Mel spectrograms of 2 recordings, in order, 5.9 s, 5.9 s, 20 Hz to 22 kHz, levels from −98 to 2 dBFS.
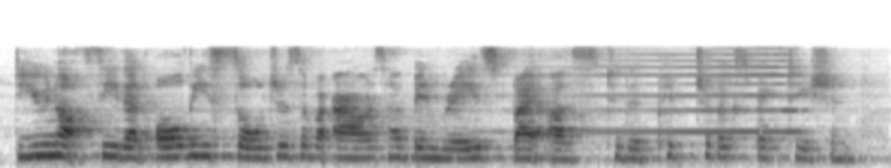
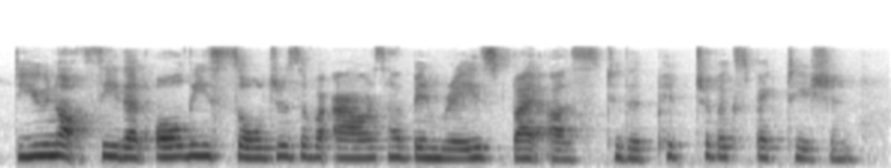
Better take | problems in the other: second | background sound (Bowed string instrument); 15 dB below the speech // room echo; dies away in 1 s

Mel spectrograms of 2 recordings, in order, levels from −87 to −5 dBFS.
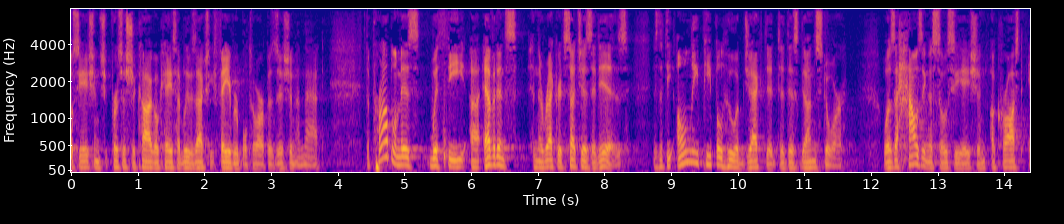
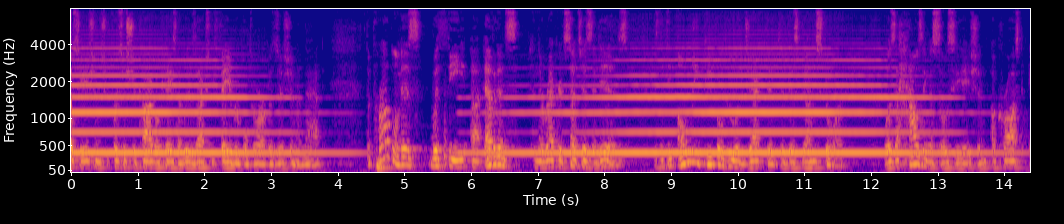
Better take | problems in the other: first | background sound (Wind instrument, woodwind instrument); 3 dB above the speech // room echo; dies away in 0.3 s

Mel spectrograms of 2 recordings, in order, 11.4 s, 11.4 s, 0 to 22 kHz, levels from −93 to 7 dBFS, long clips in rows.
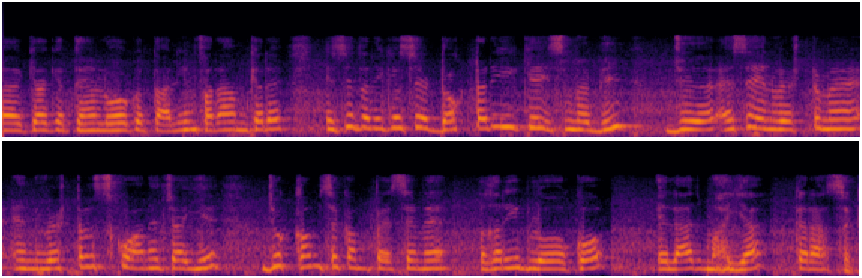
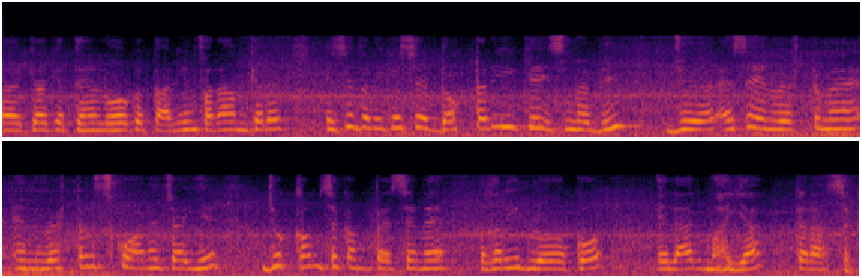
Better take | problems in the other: first | background sound (Breathing + Animal); 14 dB below the speech

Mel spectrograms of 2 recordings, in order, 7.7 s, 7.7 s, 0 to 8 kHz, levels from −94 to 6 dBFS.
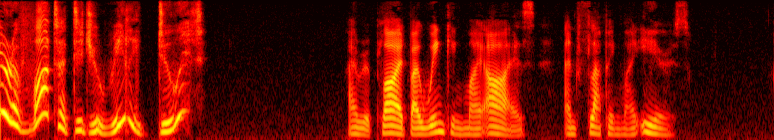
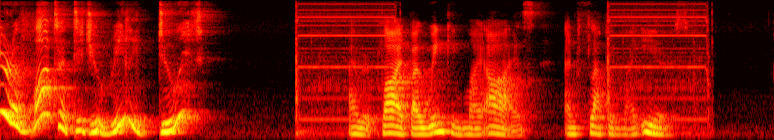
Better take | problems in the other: first | background sound (Printer); 18 dB below the speech // room echo; dies away in 0.5 s

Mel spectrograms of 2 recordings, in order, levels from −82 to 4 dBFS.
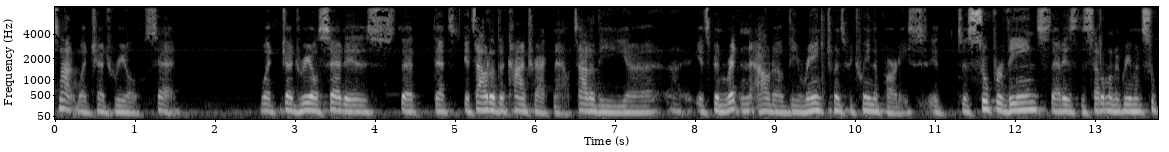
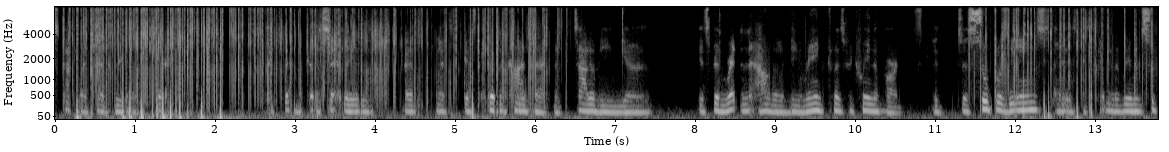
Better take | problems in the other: first | noise reduction (neural diffusion model UNIVERSE++)

